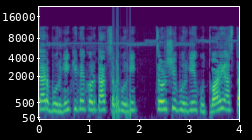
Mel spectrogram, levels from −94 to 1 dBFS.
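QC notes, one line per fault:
Throughout: switching supply whistle. A high whistle wanders between 6.2 and 7.5 kHz, near 7 kHz, about 30 dB below the speech. A power supply is switching in the audible range.
Throughout: HE-AAC compression, likely. Nothing survives above 11.8 kHz, and s sounds turn gritty and metallic. The treble is copied up from lower bands, which fits a very low bitrate near 16 kbps.
1.46 to 1.82 s: processor overload crackle, right after "कितें करतात". The speech tears into a gritty crackle. Around thirty buffers of roughly 10 ms each are skipped over this stretch, so each one leaves a hard-edged gap.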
